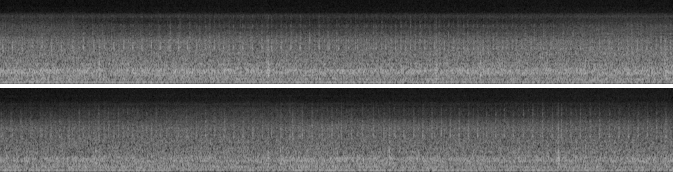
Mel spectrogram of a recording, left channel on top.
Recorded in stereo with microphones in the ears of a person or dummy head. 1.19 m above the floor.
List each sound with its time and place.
Only background noise.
